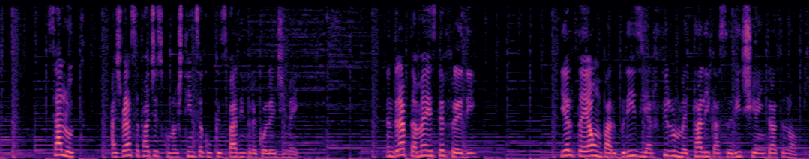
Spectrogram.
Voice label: Romanian, Female, 20s-30s; Eastern European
